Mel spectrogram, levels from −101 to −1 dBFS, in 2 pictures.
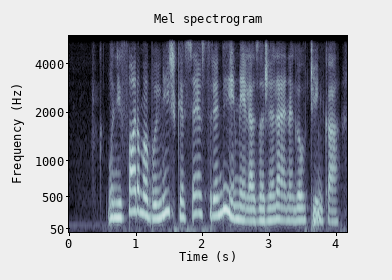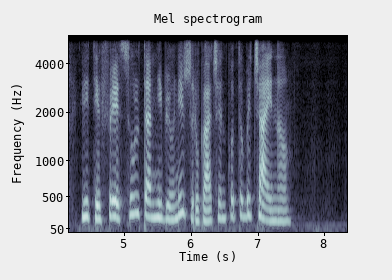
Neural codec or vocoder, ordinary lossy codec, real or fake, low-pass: codec, 24 kHz, 1.5 kbps, HILCodec; none; fake; 5.4 kHz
